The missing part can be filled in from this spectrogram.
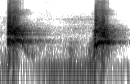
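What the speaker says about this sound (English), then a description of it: "I've never had a dog bark at a vacuum." A pet dog named Yuki barks twice at a running vacuum cleaner, two sharp loud close barks about a second apart over a low steady motor hum.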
